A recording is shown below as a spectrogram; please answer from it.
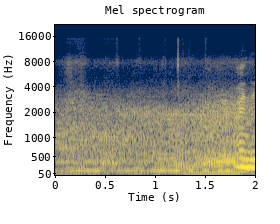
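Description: A motor vehicle running outside: a steady low hum under a hiss, swelling slightly toward the end.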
